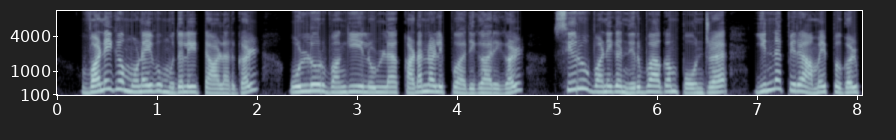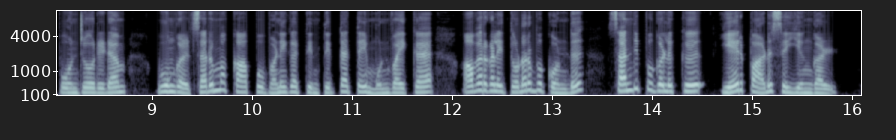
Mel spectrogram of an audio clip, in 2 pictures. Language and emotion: Tamil, neutral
